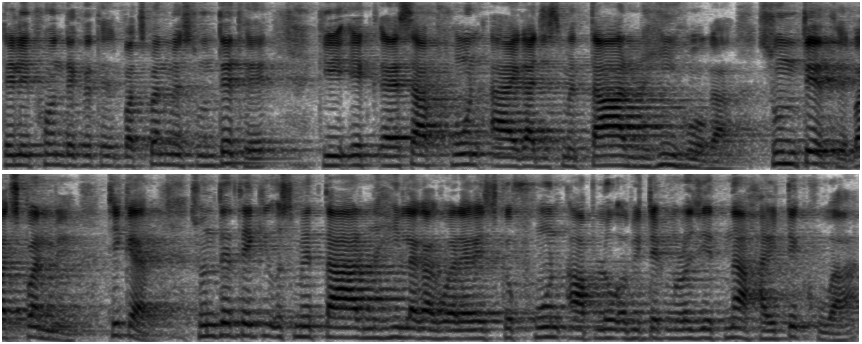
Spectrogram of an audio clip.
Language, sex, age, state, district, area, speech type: Hindi, male, 18-30, Bihar, Samastipur, rural, spontaneous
